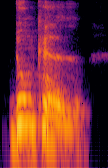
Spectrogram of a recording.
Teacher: make sure it's dunkel, a clear L, dunkel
